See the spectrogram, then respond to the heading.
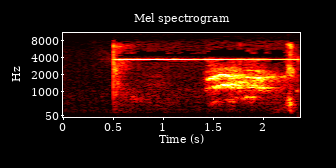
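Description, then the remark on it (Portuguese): A bell rings out abruptly and keeps sounding steadily for about two seconds, a bright sustained ring with a buzzy, rattling edge that grows louder toward the end. “Tocou o sino.”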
